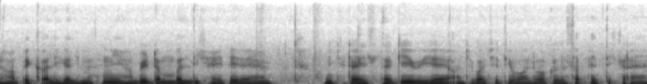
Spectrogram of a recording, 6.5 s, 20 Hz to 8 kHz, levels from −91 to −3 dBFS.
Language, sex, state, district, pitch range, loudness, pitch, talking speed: Hindi, male, Maharashtra, Nagpur, 105-110 Hz, -19 LUFS, 105 Hz, 205 wpm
